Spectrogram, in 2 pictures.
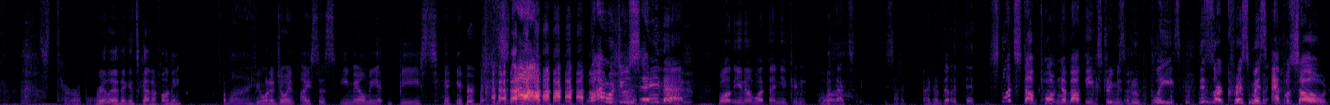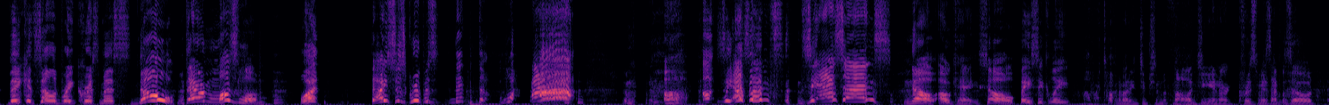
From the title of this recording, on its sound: Christmas Carcast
